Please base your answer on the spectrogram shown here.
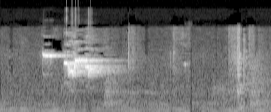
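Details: Single Zamili-style strophe from an Iraqi bulbul: high steady whistle stepping down to a lower, rolling warble of about a second, then a tiny chirp and a faint click.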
